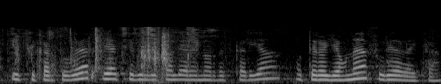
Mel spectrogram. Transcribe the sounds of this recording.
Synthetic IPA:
it͡sikaɾt̪uβ̞e̞aɾeat͡ʃeβild̪ut̪ald̪eaɾe̞no̞ɾðe̞skaɾiaot̪e̞ɾo̞ʝawnesuɾeaðajt͡sa

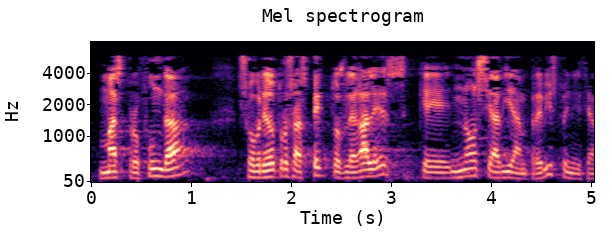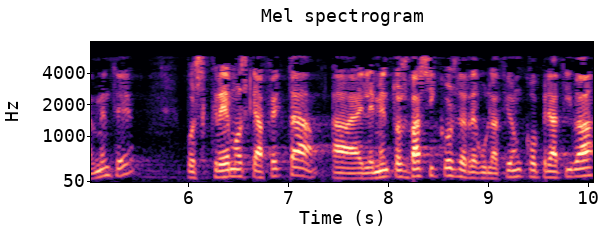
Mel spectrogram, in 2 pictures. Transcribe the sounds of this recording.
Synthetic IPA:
maspɾo̞fund̪a | so̞β̞ɾe̞o̞t̪ɾo̞saspe̞k̚t̪o̞zle̞ɣ̞ale̞ske̞no̞seaβ̞iampɾe̞βist̪oiniθjalmẽnt̪e̞ | pwe̞skɾe̞emo̞ske̞afe̞k̚t̪aːele̞mẽnt̪o̞zβasiko̞zðe̞re̞ɣ̞ulaθjo̞ŋko̞pe̞ɾat̪iβ̞a

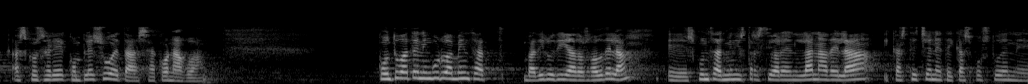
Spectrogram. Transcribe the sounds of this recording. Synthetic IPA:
asko̞se̞ɾe̞ko̞mple̞sue̞t̪asako̞naɣ̞o̞a | ko̞nt̪uβat̪e̞niŋɡuɾuamejnt͡sat̪baðiɾuðiað̞o̞zɣawð̞e̞laːskunt͡saːðminist̪ɾasio̞aɾe̞nlanað̞e̞laikast̪e̞t͡ʃe̞ne̞t̪aikaspo̞st̪ue̞n

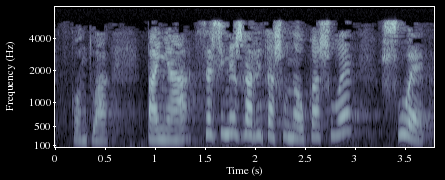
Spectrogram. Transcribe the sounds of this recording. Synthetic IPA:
ko̞nt̪uakbaɲase̞ɾsiɲe̞zɣarit̪asund̪awkasue̞sue̞k

